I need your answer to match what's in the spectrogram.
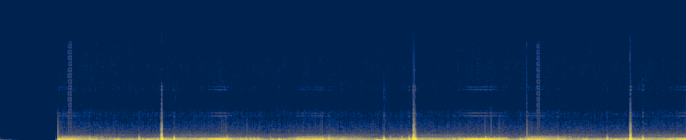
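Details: Rhonchi.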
